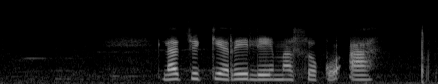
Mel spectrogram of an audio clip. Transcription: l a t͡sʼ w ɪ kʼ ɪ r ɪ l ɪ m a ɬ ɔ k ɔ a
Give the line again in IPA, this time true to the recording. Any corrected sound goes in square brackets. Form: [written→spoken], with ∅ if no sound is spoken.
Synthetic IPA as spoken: l a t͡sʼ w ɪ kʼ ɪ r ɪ l ɪ m a ɬ ɔ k ɔ a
